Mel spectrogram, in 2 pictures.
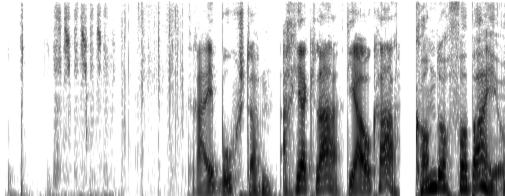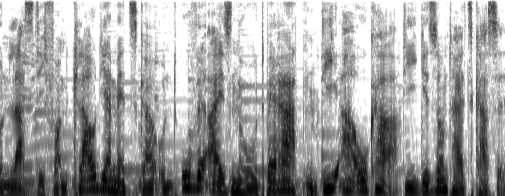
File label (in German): Werbung Reminder Mit Musikbett; AOK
